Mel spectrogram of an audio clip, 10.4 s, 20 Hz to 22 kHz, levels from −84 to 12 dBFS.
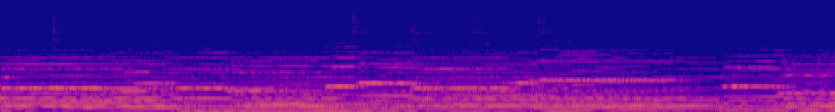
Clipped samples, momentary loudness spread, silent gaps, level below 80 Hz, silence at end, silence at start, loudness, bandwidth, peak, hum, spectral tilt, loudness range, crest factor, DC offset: under 0.1%; 5 LU; none; -50 dBFS; 0 s; 0 s; -35 LUFS; 10.5 kHz; -22 dBFS; none; -9 dB/octave; 2 LU; 12 dB; under 0.1%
